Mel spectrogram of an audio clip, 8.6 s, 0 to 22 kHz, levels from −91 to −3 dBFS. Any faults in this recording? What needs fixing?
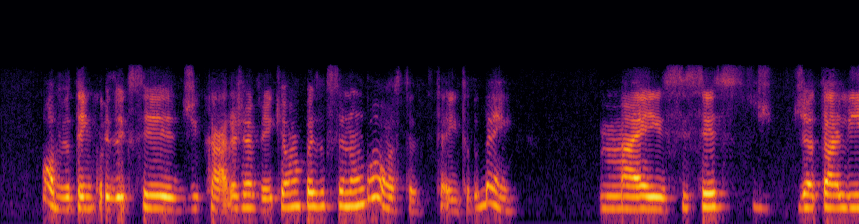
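The AMR wideband (HD Voice) codec runs at 8.85 kbit/s throughout, one of its two lowest rates, leaving the speech audibly rough and raspy. Negotiate 12.65 kbit/s or higher for the call so the codec has enough bits to code speech cleanly.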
